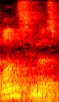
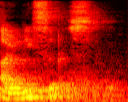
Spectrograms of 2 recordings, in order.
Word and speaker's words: Onesimus: Looks like Onesimus, but it's Onesimus. I've had to write that down phonetically, so I pronounce it correctly.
